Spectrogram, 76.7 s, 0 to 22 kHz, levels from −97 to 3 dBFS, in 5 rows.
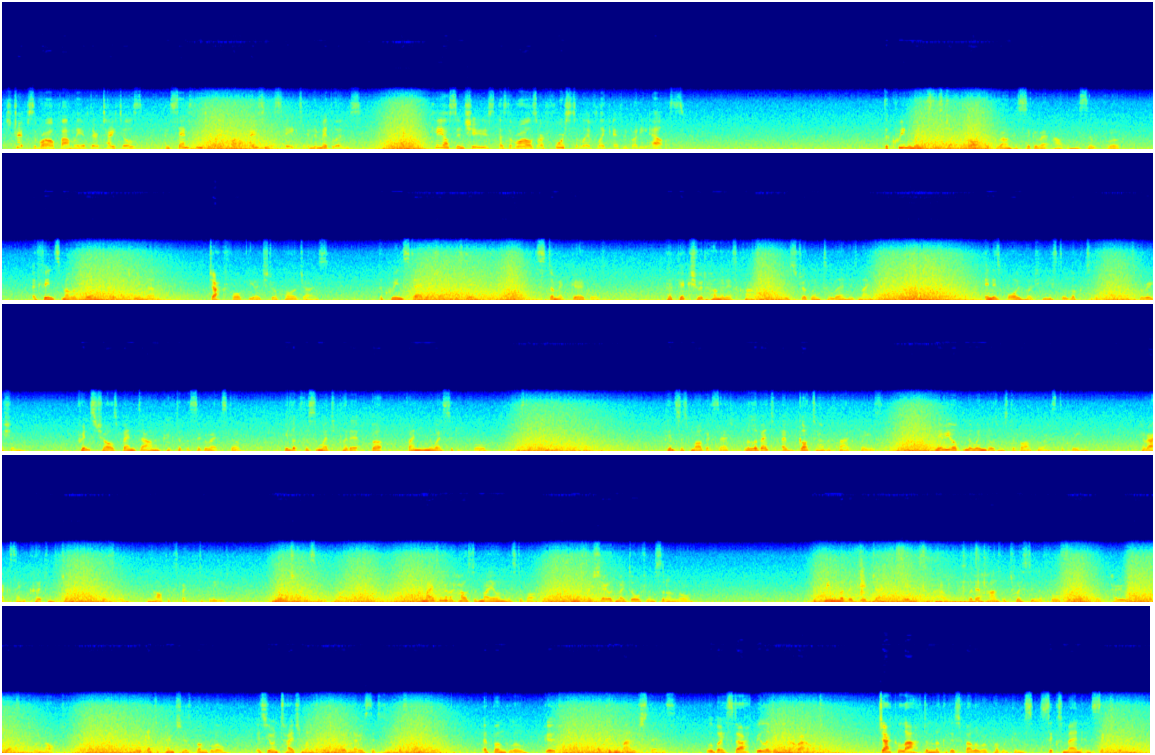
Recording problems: high frequencies cut off; noticeable; nothing above 8 kHz
wind noise on the microphone; heavy; 1 dB above the speech
door banging; loud; from 57 s to 1:01; peak 1 dB above the speech

